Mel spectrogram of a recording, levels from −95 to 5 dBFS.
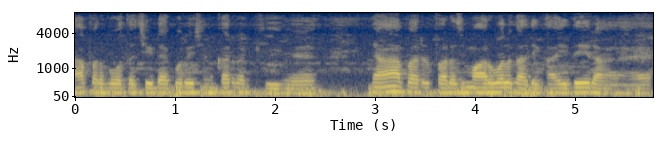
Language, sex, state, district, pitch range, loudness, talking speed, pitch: Hindi, male, Haryana, Charkhi Dadri, 120-130 Hz, -16 LUFS, 165 wpm, 125 Hz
